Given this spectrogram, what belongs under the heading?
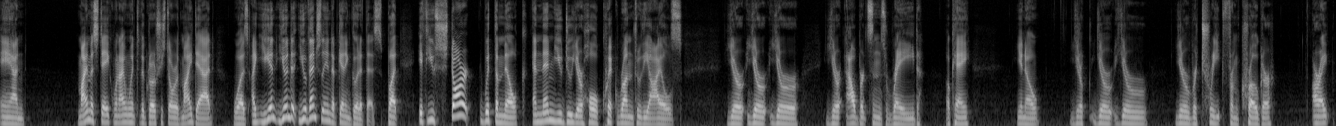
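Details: Adult male comedian and podcast host who stutters, in real speech with repeated words: stuttering.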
